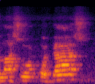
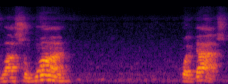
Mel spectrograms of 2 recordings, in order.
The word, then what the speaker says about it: Lashawan Qadash: it in the English, it would be La, Sha, Wan, Qua, Dash.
